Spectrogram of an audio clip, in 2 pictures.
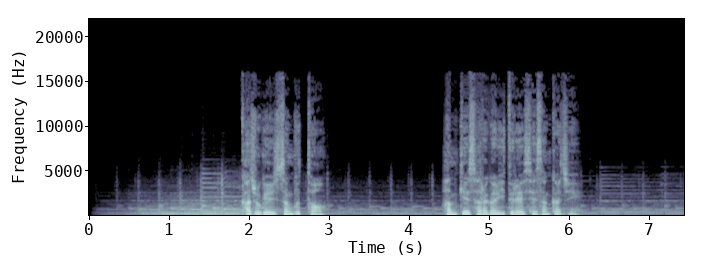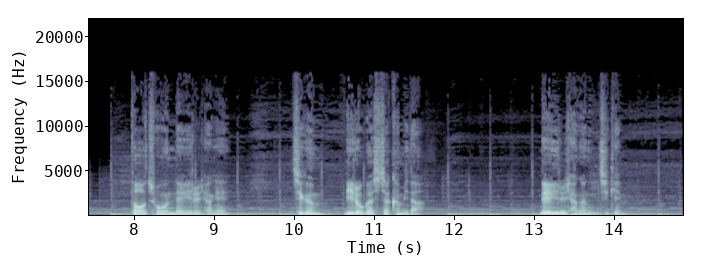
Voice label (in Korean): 광고 따듯한 편안한톤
